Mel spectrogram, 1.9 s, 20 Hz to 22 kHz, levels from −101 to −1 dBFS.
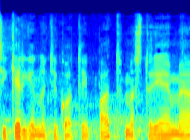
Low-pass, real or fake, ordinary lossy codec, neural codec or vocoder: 14.4 kHz; fake; MP3, 64 kbps; vocoder, 48 kHz, 128 mel bands, Vocos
